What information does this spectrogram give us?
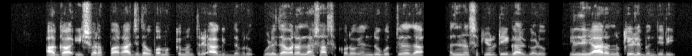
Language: Kannada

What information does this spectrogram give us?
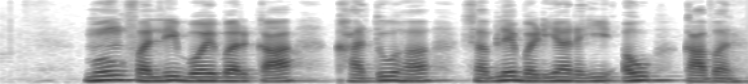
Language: Chhattisgarhi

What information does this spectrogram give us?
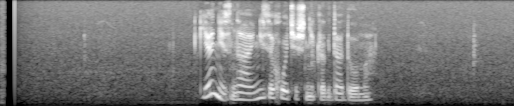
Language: Russian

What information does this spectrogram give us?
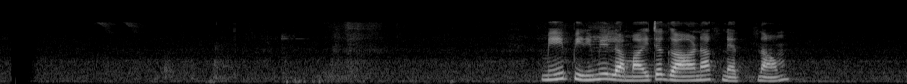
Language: Sinhala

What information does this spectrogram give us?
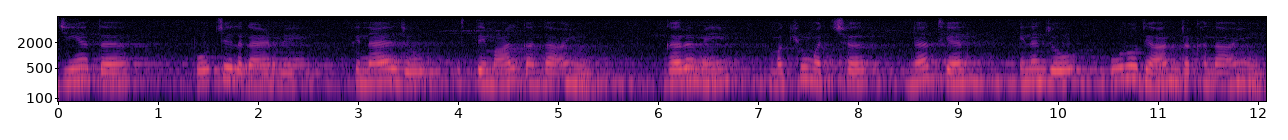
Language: Sindhi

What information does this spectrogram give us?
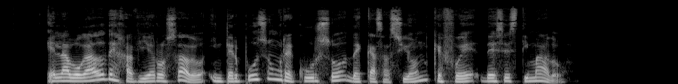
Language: Spanish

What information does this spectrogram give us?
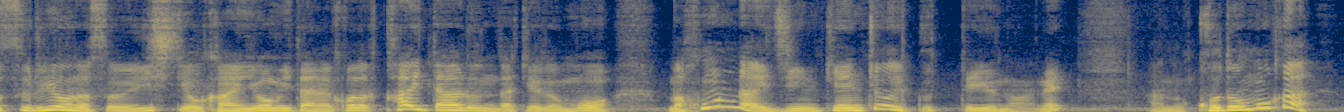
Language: Japanese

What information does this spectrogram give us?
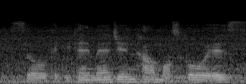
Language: English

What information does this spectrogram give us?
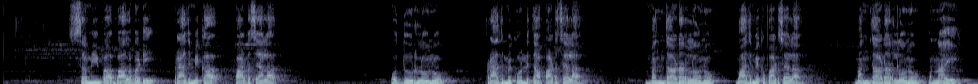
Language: Telugu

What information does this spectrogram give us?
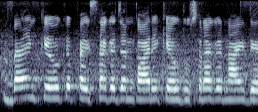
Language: Bhojpuri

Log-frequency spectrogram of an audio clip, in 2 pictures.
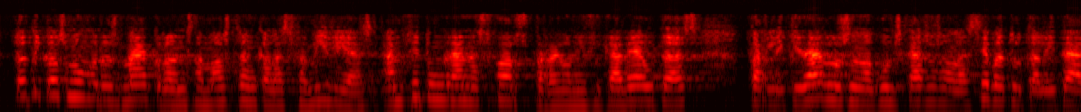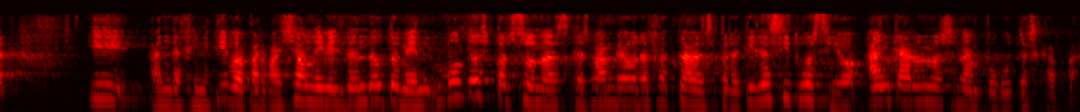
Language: Catalan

